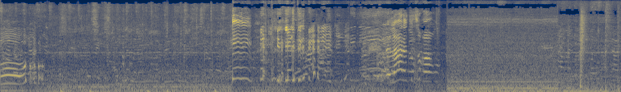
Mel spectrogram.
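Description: Low, steady rumble inside a coach bus cabin, with passengers' voices chattering and calling out through the middle. About nine seconds in, the sound switches to a steadier hum with low held tones.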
